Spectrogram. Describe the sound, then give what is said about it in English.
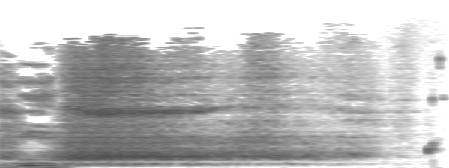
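A slow, deep breath during a guided relaxation, heard mainly as a long, soft, airy exhale that fades to silence. A brief voiced hum comes just before it. “enjoying a last deep full breath in and a deep breath out”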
